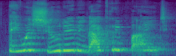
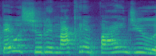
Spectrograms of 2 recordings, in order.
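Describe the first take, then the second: First: High-pitched, hammed-up crying voice. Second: Said in the usual way. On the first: Girl explaining to her found cousin, acted high crying. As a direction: squeal it through pretend sobs. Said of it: "I'm crying. I'm like". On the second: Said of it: "Let me talk regular".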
